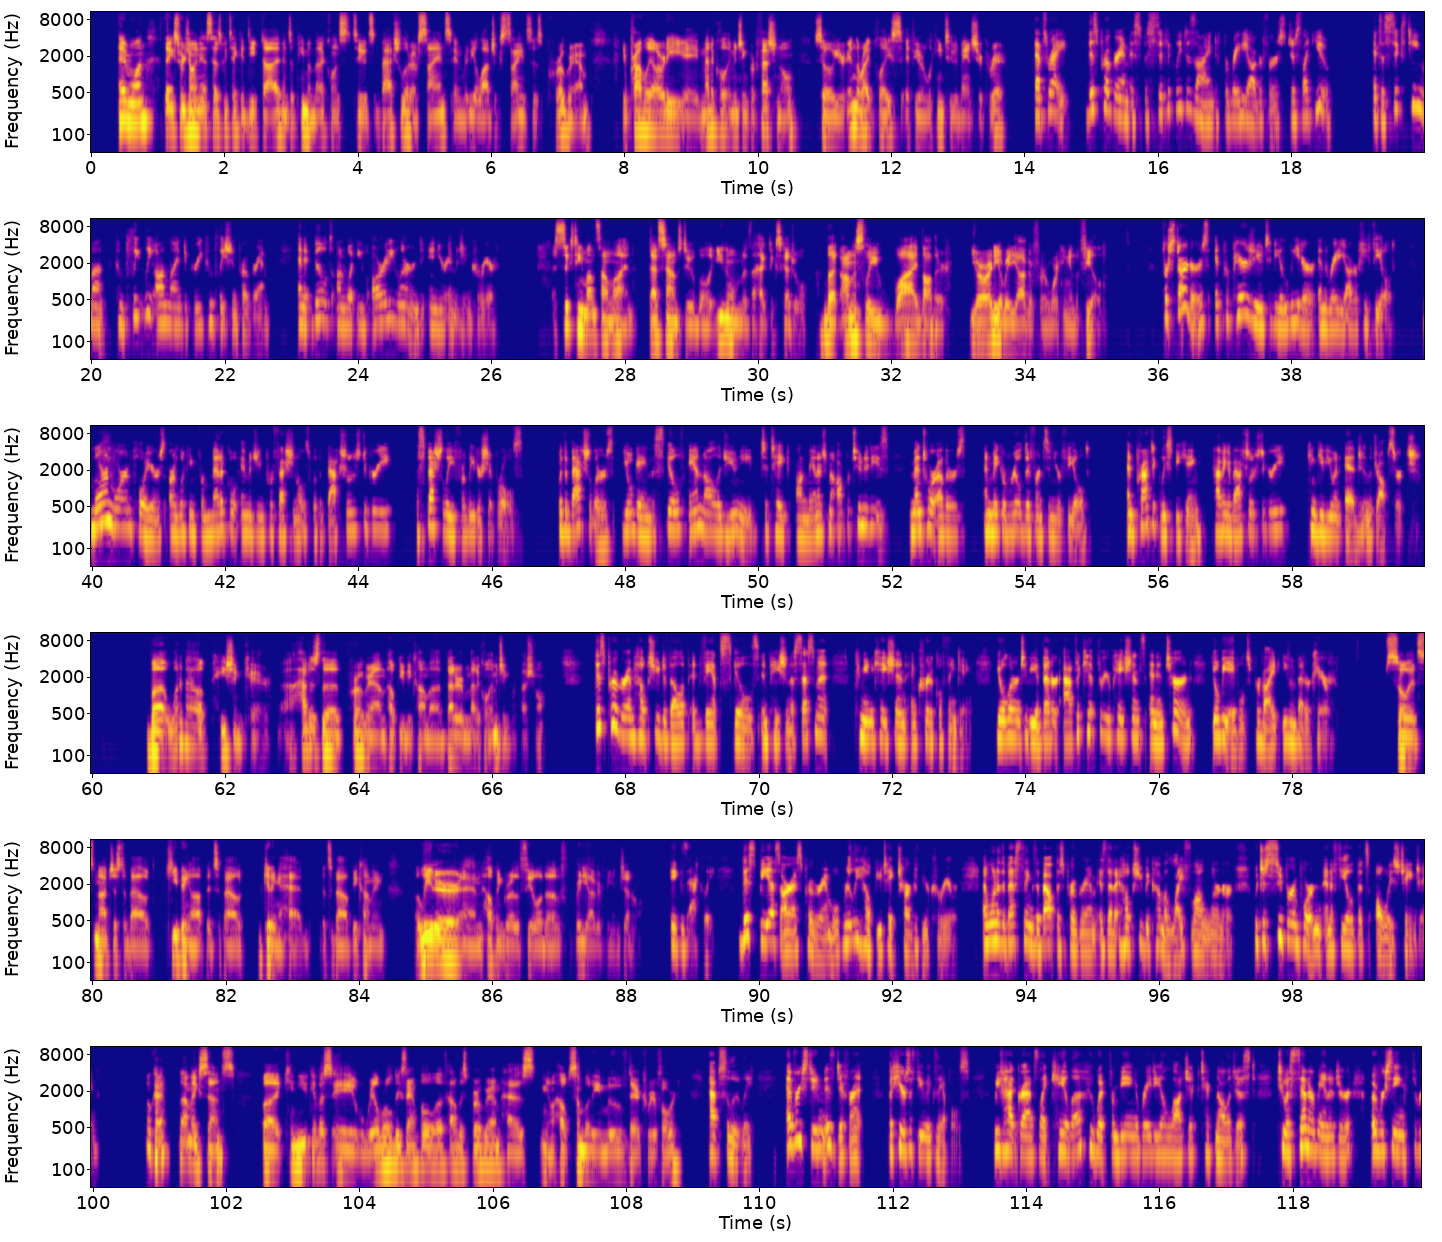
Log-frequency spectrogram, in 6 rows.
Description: Pima_Medical_Institute-BSRS_Podcast-2025.mp3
